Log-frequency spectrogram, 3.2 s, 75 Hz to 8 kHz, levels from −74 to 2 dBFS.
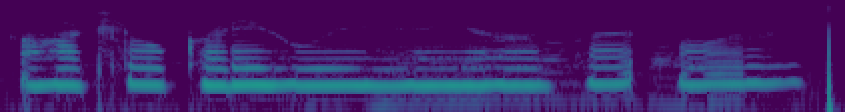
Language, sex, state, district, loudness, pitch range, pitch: Hindi, female, Uttar Pradesh, Hamirpur, -45 LUFS, 230-245 Hz, 235 Hz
